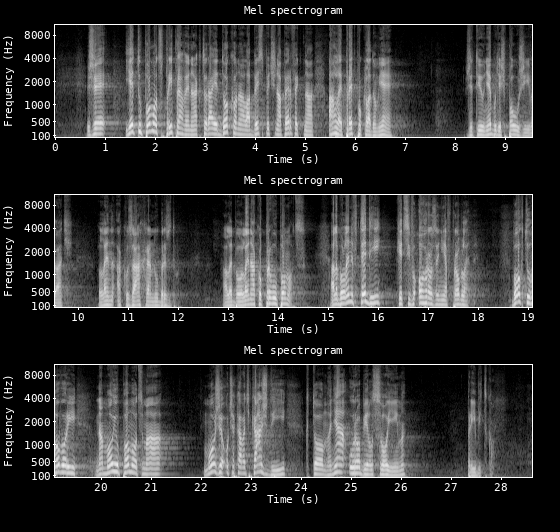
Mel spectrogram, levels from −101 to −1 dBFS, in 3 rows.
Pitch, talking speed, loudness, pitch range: 135 Hz, 110 wpm, -19 LUFS, 110-160 Hz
